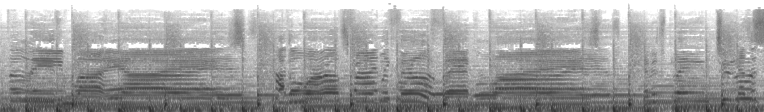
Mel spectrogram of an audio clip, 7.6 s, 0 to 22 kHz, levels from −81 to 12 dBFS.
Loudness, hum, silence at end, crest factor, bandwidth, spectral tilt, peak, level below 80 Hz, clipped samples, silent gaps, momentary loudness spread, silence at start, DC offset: -14 LUFS; none; 0 s; 12 dB; 16.5 kHz; -5 dB/octave; 0 dBFS; -20 dBFS; under 0.1%; none; 4 LU; 0 s; 0.3%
